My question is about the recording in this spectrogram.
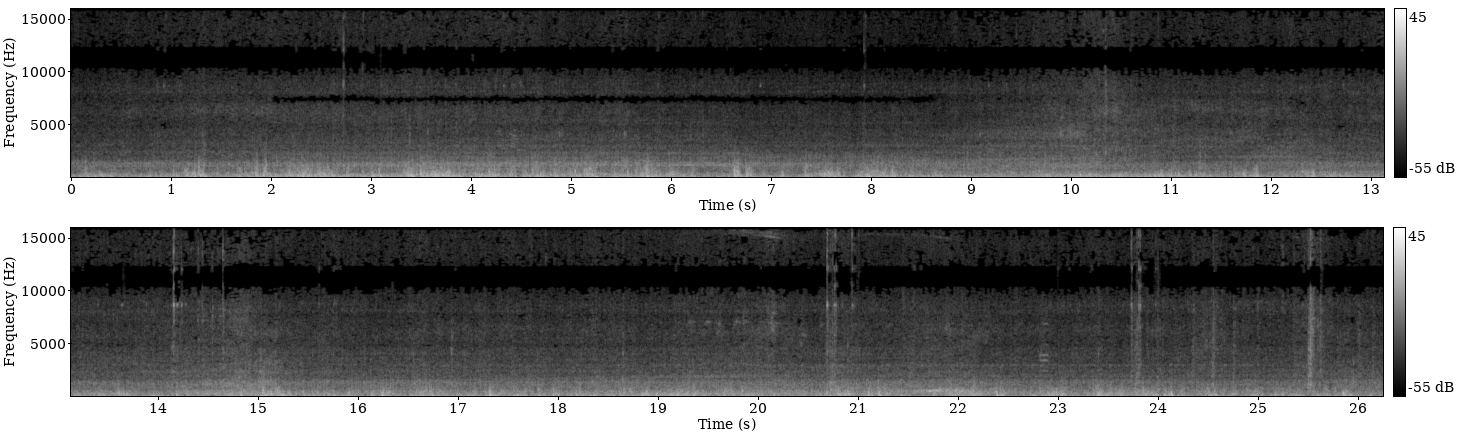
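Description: Motorcycle riding along a road: wind buffeting the microphone over the bike's engine and tyre noise, fluctuating and unbroken.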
